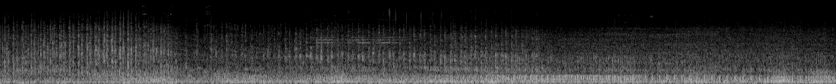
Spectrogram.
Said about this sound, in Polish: Parada wyruszyła sprzed gmachu Polsko-Słowiańskiej Federalnej Unii Kredytowej na Greenpoincie. Auta przejechały przez te obszary, choćby Brooklynu, no, gdzie mieszka wielu naszych rodaków.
